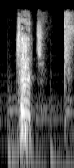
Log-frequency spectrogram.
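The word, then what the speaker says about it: judge: Number 1, अगर किसी word में जी से पहले डी आए तो उसमें डी साइलेंट रहता है, जैसे कि ब्रिज, जज, नॉलेज।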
